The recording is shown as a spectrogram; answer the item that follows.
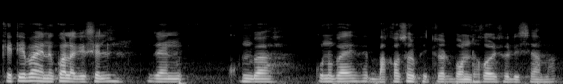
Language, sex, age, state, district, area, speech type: Assamese, male, 18-30, Assam, Goalpara, urban, spontaneous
